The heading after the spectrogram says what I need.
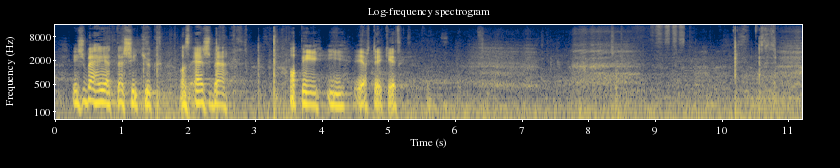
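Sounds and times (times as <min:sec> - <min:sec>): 
speech: 0:00.3 - 0:02.8, 0:03.5 - 0:05.3
writing on a board: 0:09.0 - 0:11.0.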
